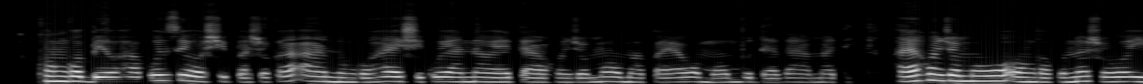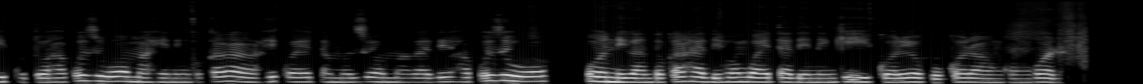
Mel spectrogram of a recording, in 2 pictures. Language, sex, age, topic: Oshiwambo, female, 18-24, finance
